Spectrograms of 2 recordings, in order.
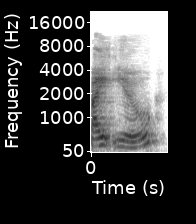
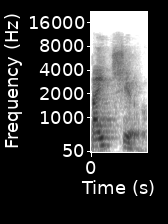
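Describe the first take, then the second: First: The t and y are said separately. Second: The t and y merge into a ch sound. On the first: "instead of saying bite you" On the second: "the T and the Y blend together to become a C H"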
